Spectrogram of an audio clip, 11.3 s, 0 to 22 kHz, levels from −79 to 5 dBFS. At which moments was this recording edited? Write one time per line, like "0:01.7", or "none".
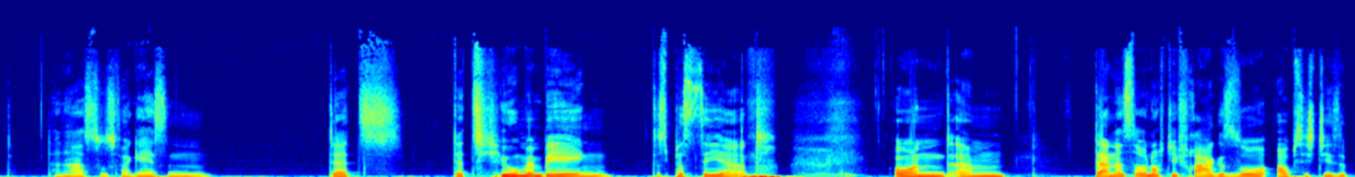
none

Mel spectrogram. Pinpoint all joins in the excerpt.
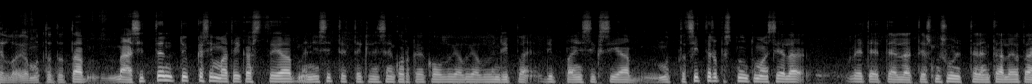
0:04.6

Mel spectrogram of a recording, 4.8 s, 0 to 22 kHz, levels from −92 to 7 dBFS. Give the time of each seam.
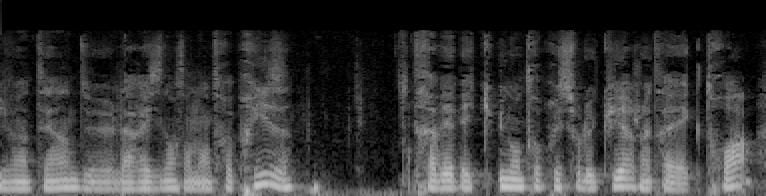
0:01.1
0:02.6

